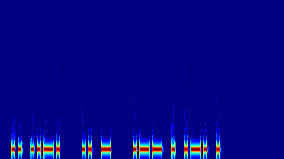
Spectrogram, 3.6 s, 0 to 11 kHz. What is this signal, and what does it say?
Morse code, heard as a keyed tone, about 29 wpm, 700 Hz. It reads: IF IT WERE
